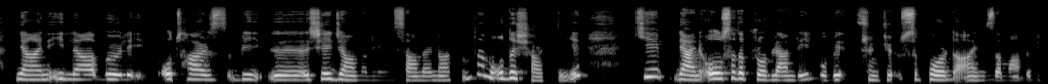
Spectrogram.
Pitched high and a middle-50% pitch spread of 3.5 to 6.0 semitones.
Yes: high, 225 Hz; average, 4.8 semitones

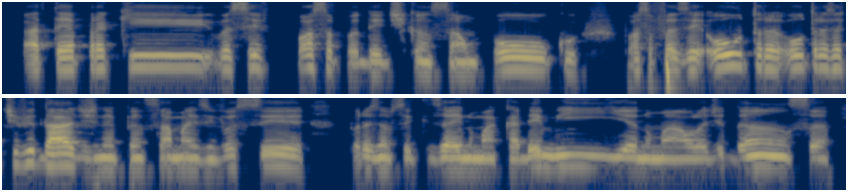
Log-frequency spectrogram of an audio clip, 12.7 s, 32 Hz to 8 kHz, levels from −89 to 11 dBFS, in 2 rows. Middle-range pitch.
Yes: medium, 165 Hz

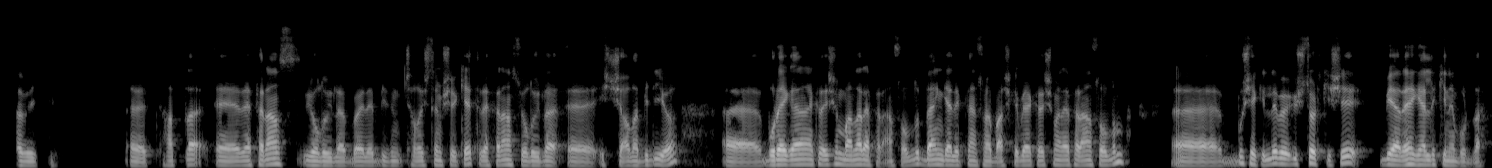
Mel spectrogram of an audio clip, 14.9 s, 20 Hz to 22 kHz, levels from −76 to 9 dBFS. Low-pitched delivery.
Yes: low, 105 Hz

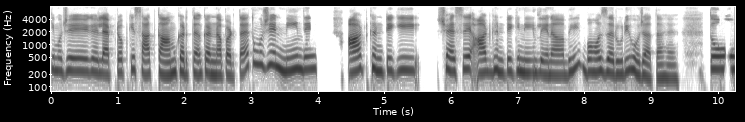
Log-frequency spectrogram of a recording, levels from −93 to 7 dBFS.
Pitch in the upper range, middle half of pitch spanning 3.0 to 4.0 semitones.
Yes: high, 225 Hz; average, 3.7 semitones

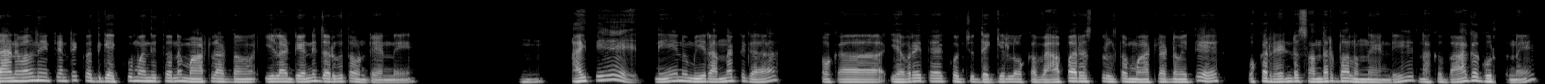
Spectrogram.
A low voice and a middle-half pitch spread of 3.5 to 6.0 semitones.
Yes: low, 130 Hz; average, 3.8 semitones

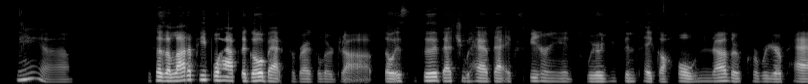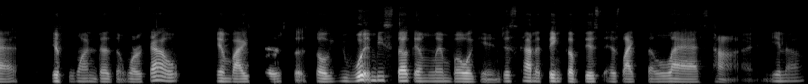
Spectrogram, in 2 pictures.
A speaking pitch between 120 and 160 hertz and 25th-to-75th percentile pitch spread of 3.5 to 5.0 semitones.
No: medium, 140 Hz; average, 2.9 semitones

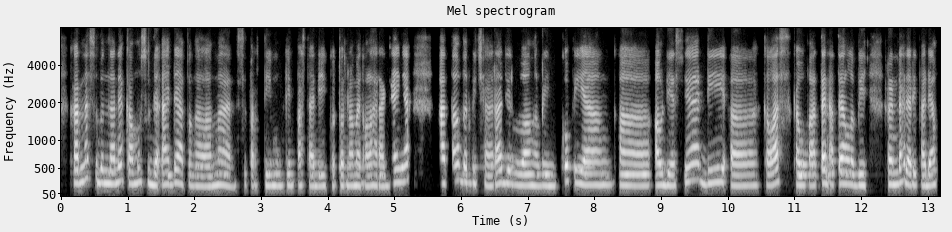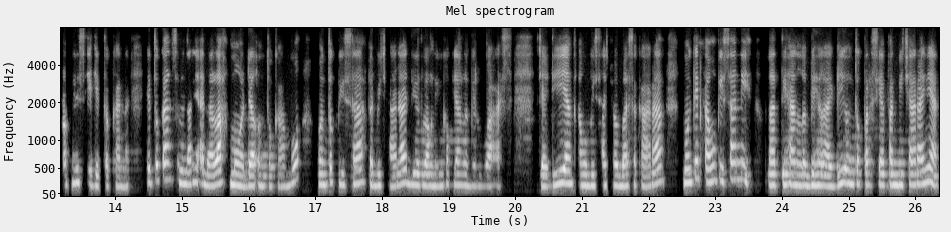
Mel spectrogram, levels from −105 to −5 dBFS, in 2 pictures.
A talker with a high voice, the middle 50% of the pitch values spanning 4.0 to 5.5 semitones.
No: high, 205 Hz; average, 3.2 semitones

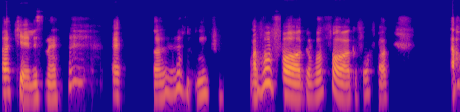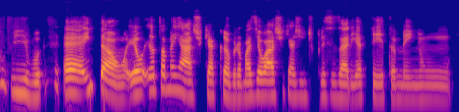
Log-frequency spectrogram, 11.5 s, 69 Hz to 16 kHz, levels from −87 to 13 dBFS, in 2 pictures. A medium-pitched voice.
Yes: medium, 150 Hz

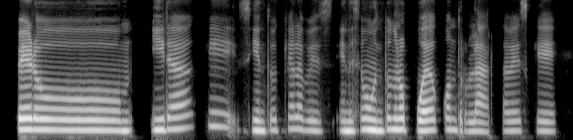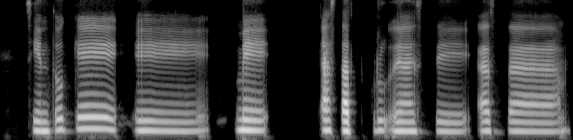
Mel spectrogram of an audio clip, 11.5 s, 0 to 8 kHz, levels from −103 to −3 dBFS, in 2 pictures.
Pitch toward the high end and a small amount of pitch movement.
Yes: high, 210 Hz; narrow, 2.2 semitones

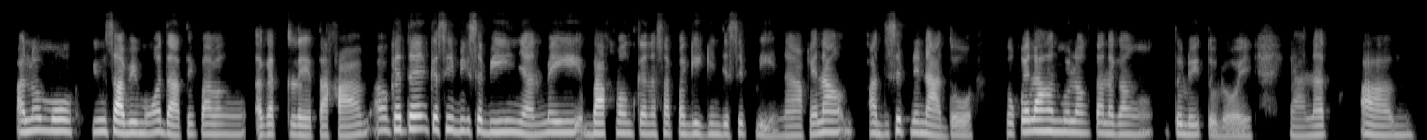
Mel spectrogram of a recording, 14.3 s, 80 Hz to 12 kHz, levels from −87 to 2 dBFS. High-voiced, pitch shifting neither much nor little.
Yes: high, 205 Hz; average, 3.2 semitones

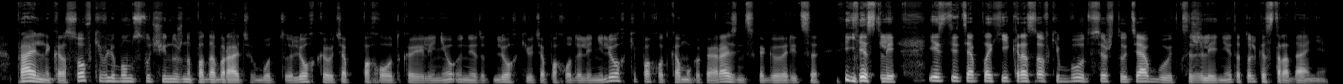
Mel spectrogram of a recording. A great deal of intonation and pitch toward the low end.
Yes: wide, 6.4 semitones; low, 115 Hz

